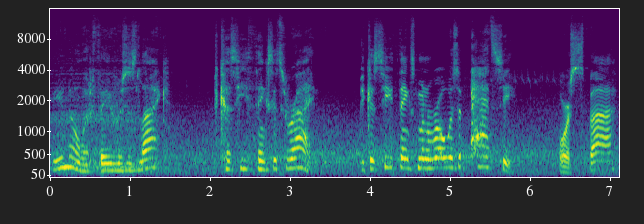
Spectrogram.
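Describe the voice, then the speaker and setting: A man's voice: sits high, normal speed, background noise, close to an everyday voice. An actor playing a concerned army man confiding grim intrigue in a video game drama, urgent in manner. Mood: urgent, worried.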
